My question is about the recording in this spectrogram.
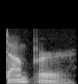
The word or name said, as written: dumper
